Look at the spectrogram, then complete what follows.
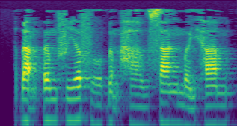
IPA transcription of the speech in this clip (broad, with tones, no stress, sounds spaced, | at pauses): ɗ a̰˧˨ ŋ ʔ ə˧ m f i˨˦ ə̯ f o̤˨˩ ɓ ə̰˧˨ m h a̤˨˩ w s a˧ ŋ m ə˧˩ j h a˧ m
